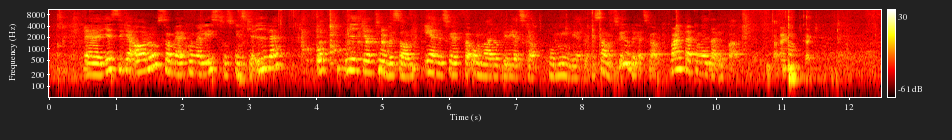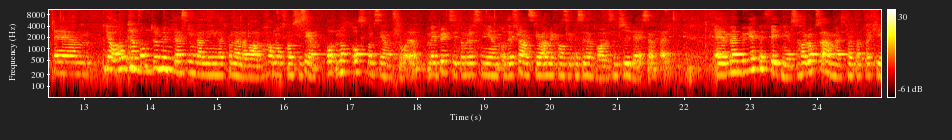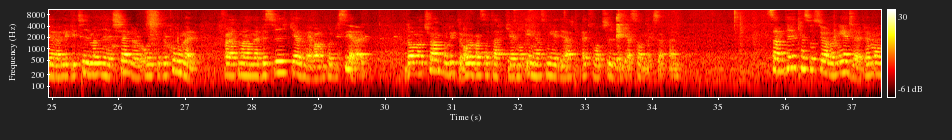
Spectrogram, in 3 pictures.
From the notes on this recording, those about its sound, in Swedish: Lyssna på analyser från vårt seminarium i Almedalen (därav helikopterljud i bakgrunden).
